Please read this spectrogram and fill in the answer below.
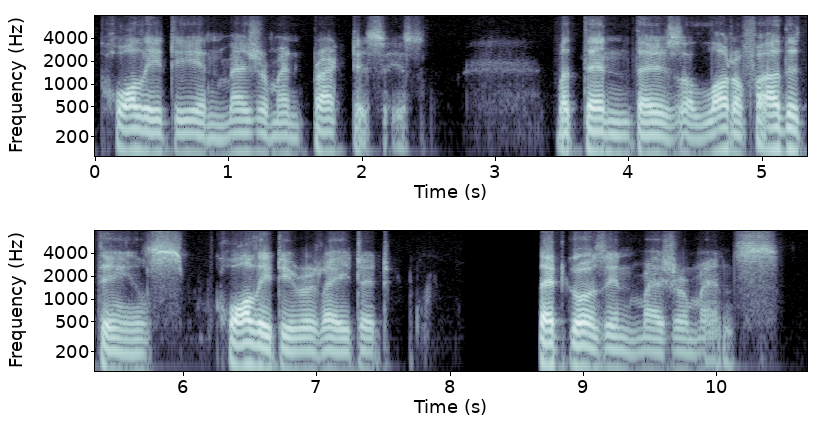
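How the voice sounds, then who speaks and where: Speaking with a non-native accent, a man keeps a medium pitch and fairly even intonation. His pace is fairly slow. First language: not English. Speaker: metrology and quality consultant. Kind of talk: casual podcast conversation. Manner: hesitant, many fillers.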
